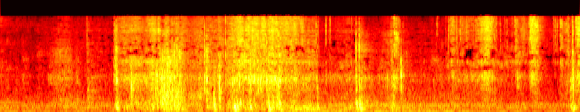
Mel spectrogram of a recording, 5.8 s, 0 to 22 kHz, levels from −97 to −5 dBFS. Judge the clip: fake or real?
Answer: real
